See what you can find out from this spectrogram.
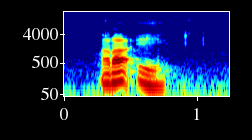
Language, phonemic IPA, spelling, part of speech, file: Arabic, /raʔj/, رأي, noun, Ar-رأي.ogg
- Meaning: 1. verbal noun of رَأَى (raʔā) (form I) 2. an idea, a notion, a concept, a conception; a particular way of thinking, an ideology; a philosophy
